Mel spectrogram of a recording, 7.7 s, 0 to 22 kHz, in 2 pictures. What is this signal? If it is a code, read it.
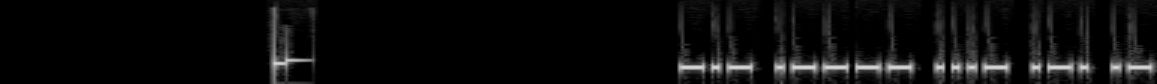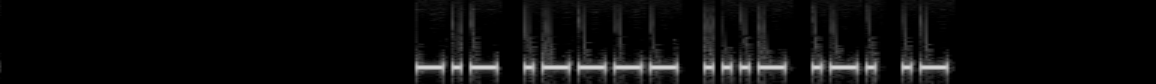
Morse code, heard as a keyed tone, about 40 wpm, 700 Hz. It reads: K1VRA K1VRA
